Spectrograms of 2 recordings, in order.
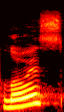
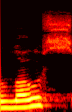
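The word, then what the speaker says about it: loess: going to migrate okay so lois or los or laos and has a many different ways of pronouncing this this is thick wind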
